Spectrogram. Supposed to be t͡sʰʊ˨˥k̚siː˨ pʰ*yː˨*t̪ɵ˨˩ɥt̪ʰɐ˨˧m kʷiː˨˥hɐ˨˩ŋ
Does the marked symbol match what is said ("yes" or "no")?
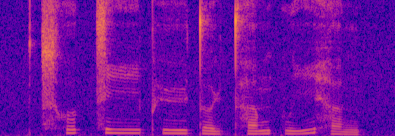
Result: yes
